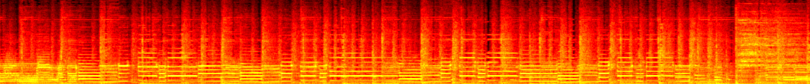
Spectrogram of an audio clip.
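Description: Live country band playing an instrumental break between verses: a lead guitar playing a run of single notes over bass guitar and a drum kit keeping a steady beat.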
